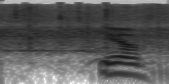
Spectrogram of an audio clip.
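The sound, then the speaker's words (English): An audience claps in a steady, dense wash of applause, and a loud, voiced cheer briefly rises above it midway before fading back into the clapping. “So again, where are the free people in the house today? Y'all need to make some noise.”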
